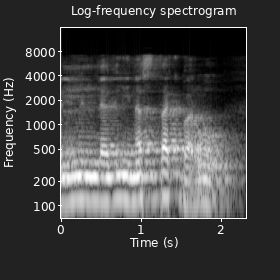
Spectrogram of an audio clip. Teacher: استکبروا کا حمزہ عارضی ہے، ملا دیں گے للذین استکبروا. کاف ساکن اور سین ساکن دونوں پہ ہمس ہے، را پر ہے، رو واو مد ہے اور اس کے بعد حمزہ ہے تو پھر چھوٹی مد ہے، یہ مد منفصل.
